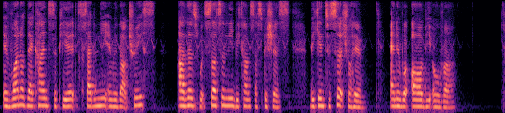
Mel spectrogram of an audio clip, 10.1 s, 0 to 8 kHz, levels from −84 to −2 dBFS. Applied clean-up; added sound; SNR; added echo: neural mask model RNNoise.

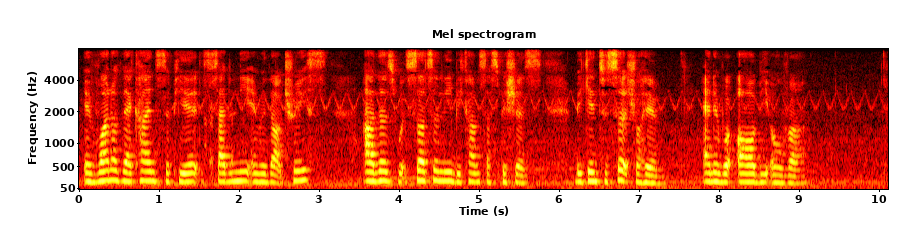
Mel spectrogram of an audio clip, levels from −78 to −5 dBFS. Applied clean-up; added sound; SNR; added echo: none; Race car, auto racing / Alarm; 20 dB; none.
